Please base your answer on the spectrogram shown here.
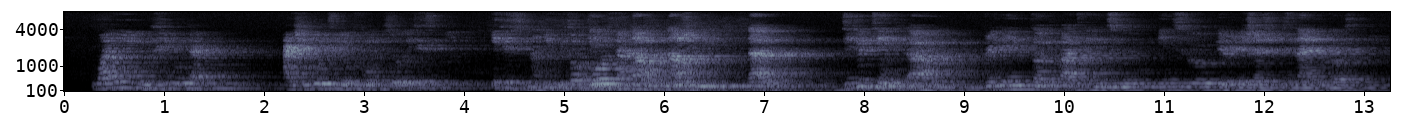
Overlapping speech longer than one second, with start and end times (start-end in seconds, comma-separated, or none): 4.6-6.3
